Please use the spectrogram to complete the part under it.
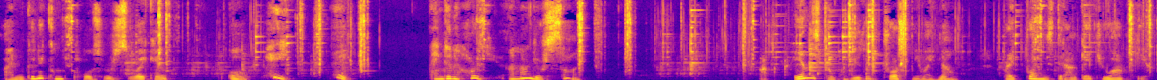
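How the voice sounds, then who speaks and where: A woman from Mexico playing a kind undercover rebel rescuer in an ASMR roleplay, with folksy, hushed speech and a soft, breathy voice. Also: medium pitch, sing-song, a little slow, long pauses, a little hiss or hum. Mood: hushed, urgent. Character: kind human rescuer, gruff-talking, reassuring undercover rebel.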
